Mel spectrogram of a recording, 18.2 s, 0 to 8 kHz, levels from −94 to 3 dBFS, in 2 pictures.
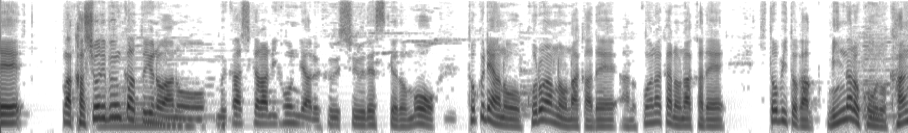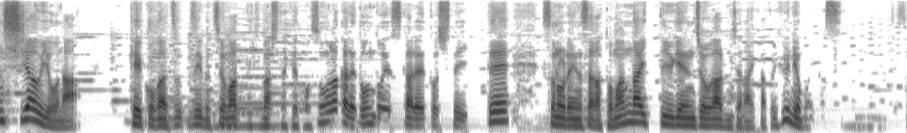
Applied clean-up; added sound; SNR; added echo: classical method spectral subtraction.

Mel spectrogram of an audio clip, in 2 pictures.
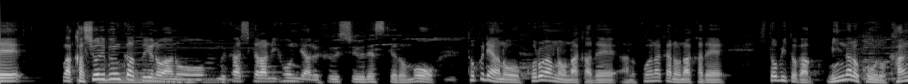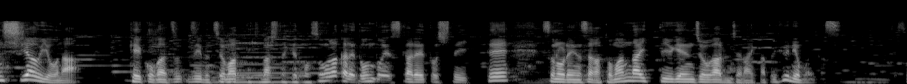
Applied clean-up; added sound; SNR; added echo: classical method Wiener filter.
